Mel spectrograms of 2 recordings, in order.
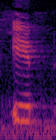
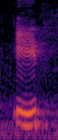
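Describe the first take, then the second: First: The vowel sounds like the one in meat. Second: The vowel sounds like the one in egg. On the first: "pronounced it in the rhyme with meat" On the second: "the pronunciations it like egg"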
